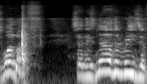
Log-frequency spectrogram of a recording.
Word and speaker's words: Wolof: There's only one thing that rhymes with jollof in the entire world language, and that is Wolof.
